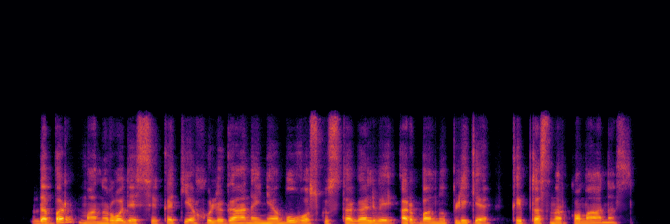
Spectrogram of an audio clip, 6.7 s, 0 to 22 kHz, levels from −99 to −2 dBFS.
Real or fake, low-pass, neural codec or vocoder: fake; 10.8 kHz; codec, 24 kHz, 3.1 kbps, DualCodec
